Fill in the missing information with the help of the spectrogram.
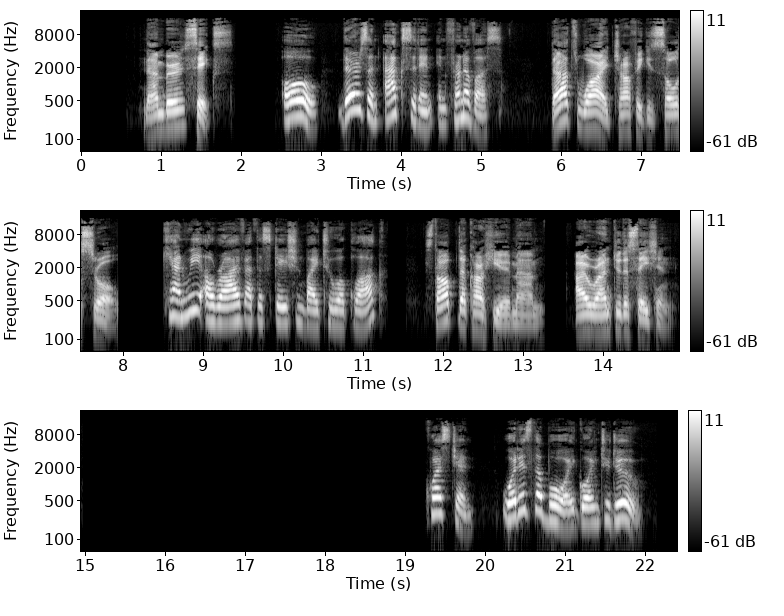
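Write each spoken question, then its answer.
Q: What is the boy going to do?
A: run to the station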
